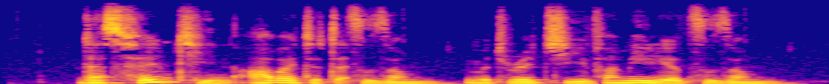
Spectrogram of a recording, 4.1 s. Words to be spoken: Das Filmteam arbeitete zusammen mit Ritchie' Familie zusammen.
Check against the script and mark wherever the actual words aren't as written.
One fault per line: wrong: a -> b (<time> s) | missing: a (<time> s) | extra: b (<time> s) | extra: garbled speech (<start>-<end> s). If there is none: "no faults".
no faults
